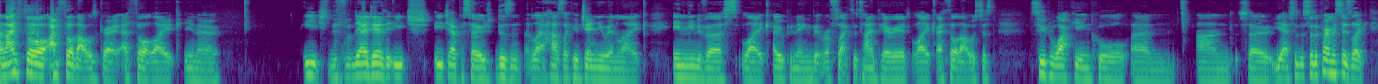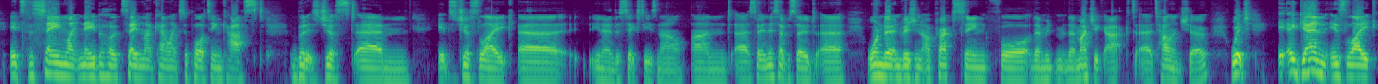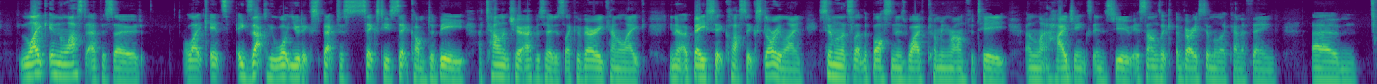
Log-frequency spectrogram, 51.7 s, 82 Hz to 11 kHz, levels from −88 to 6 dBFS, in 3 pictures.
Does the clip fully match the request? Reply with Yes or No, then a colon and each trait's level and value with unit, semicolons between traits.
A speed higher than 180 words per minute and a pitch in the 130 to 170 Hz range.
No: average, 195 wpm; low, 110 Hz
